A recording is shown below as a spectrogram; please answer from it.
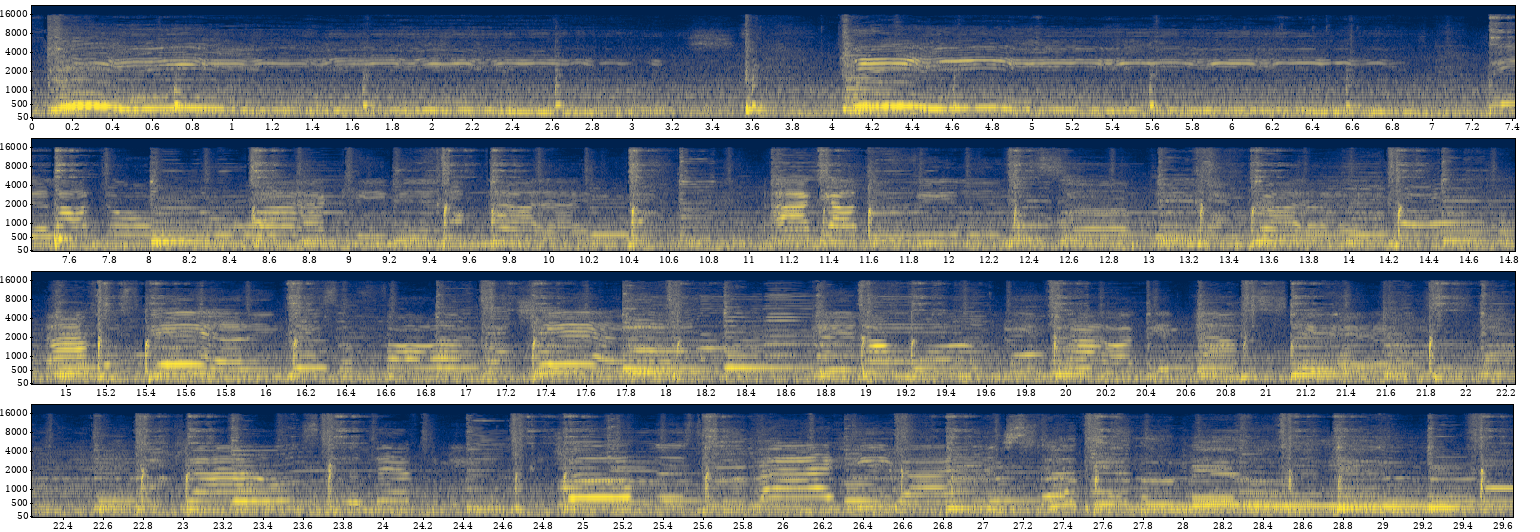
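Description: A small acoustic band playing a rock song: strummed acoustic guitar under a held, wavering melody line for the first several seconds, then from about seven seconds in a busier, denser rhythm of quick strums and percussive hits.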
